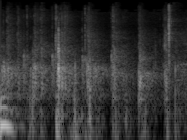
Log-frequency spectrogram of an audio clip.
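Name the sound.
congregation clapping in church service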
